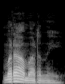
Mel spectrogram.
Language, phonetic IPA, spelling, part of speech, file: Russian, [ˈmramərnɨj], мраморный, adjective, Ru-мраморный.ogg
- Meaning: 1. marble (crystalline limestone) 2. marble-like 3. white, smooth (of a body part or its skin) 4. marbled, spotted (of an animal)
